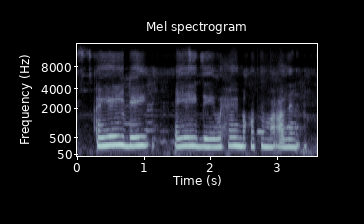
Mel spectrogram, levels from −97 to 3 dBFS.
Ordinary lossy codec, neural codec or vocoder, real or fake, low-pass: none; codec, 44.1 kHz, 2.6 kbps, SNAC; fake; 14.4 kHz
